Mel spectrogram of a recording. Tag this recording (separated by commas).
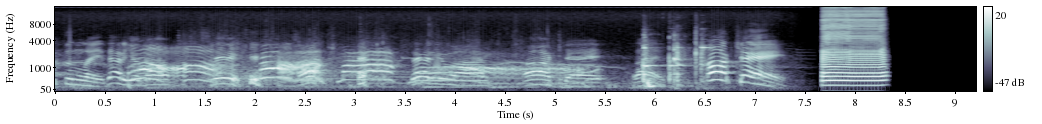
Speech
